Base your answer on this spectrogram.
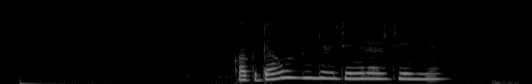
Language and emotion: Russian, neutral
